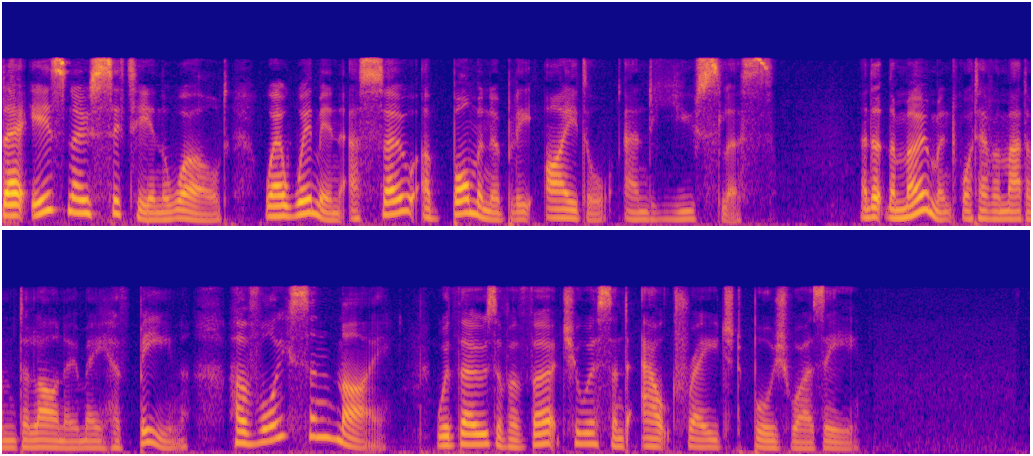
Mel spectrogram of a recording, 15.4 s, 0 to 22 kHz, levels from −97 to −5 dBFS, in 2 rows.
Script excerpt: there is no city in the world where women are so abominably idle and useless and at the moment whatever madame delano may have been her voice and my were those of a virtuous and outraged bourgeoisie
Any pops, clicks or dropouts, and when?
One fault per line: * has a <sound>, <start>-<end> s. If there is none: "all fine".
all fine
